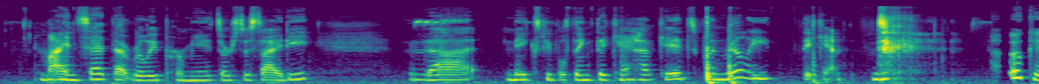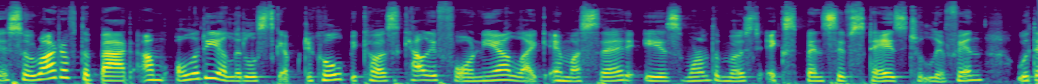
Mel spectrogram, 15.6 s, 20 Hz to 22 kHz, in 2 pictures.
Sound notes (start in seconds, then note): 6.6 laughs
